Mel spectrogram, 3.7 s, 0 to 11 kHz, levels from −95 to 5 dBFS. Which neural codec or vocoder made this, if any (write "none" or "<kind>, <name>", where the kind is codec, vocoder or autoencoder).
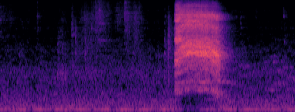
none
